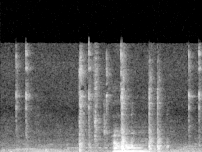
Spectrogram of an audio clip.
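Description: A few scattered, quiet clicks of a computer keyboard and mouse, with a short spoken 'um' about a second in.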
